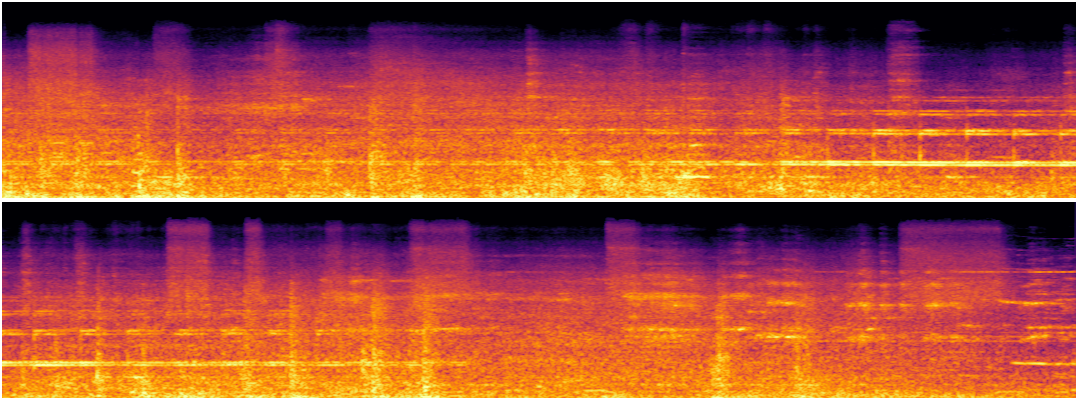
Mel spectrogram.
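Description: A Choshi Electric Railway train running, heard through the car's open windows: a steady rolling rumble with scattered clicks of wheels over rail joints. A high wheel squeal rises out of it about six seconds in and holds for roughly nine seconds.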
